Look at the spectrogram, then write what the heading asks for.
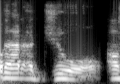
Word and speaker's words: joule: a newton meter and we call that a jewel i'll spell it for you j-o-u-l-e for james jewel okay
